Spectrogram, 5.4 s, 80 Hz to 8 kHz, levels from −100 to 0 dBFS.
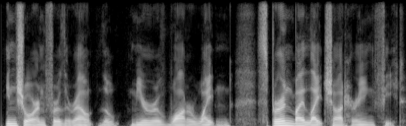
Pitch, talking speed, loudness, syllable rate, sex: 100 Hz, 155 wpm, -19 LUFS, 5.1 syllables/s, male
